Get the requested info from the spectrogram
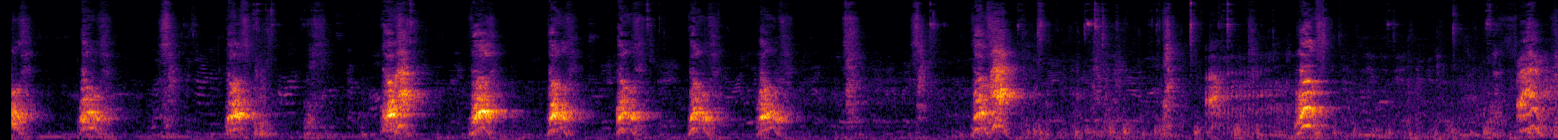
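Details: Boston Terrier excited by the smell of dinner cooking, with a Chihuahua also present; a long run of loud, sharp barks about one every second, later mixing with overlapping barks and whines.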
